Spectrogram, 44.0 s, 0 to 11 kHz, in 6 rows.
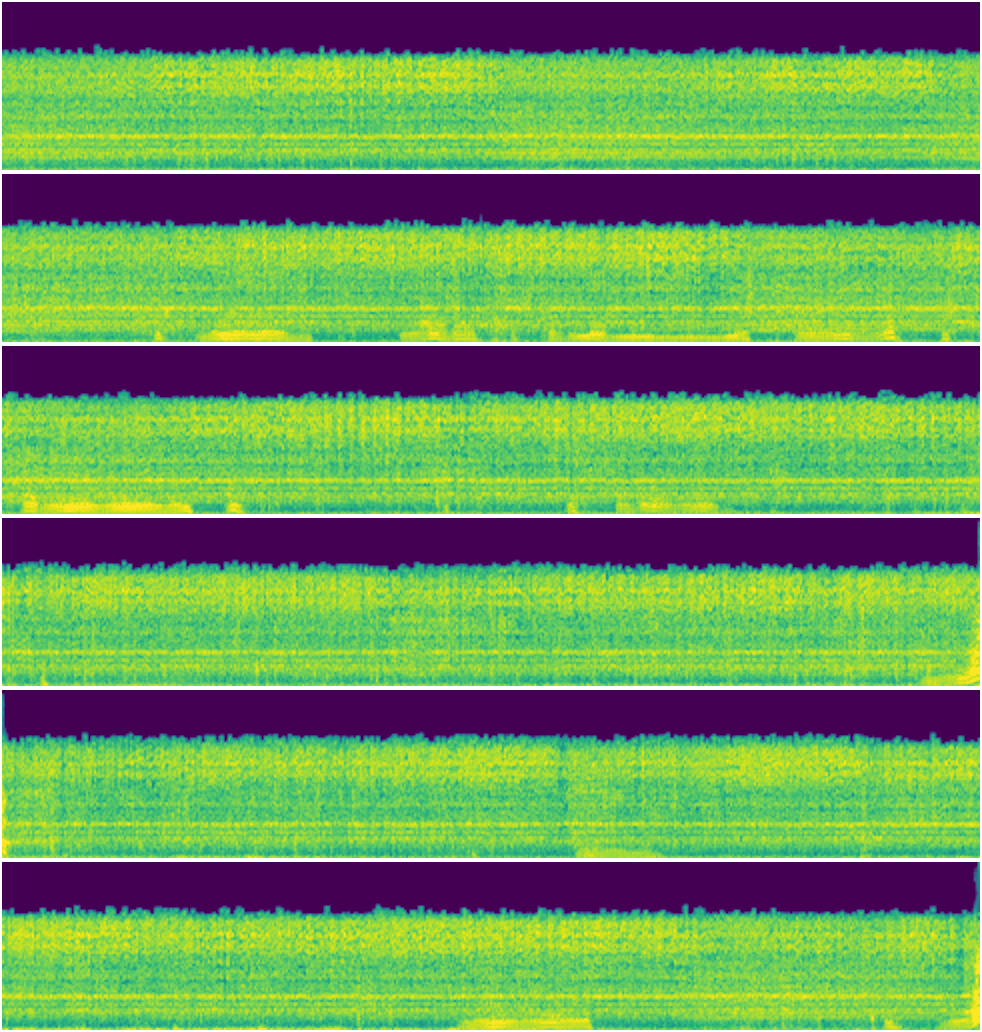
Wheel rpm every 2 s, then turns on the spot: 110, 110, 120, 120, 120, 110, 110, 120, 110, 120, 110, 110, 110, 120, 110, 110, 110, 110, 120, 110, 110, 110.
none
